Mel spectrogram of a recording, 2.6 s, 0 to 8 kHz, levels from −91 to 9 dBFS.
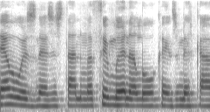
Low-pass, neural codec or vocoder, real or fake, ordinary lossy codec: none; codec, 16 kHz, 4 kbps, X-Codec, HuBERT features, trained on balanced general audio; fake; none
